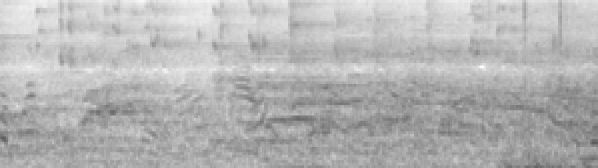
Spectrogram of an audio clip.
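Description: Basketball bouncing on a hardwood gym floor during live play, with spectators' voices in the echoing gym.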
